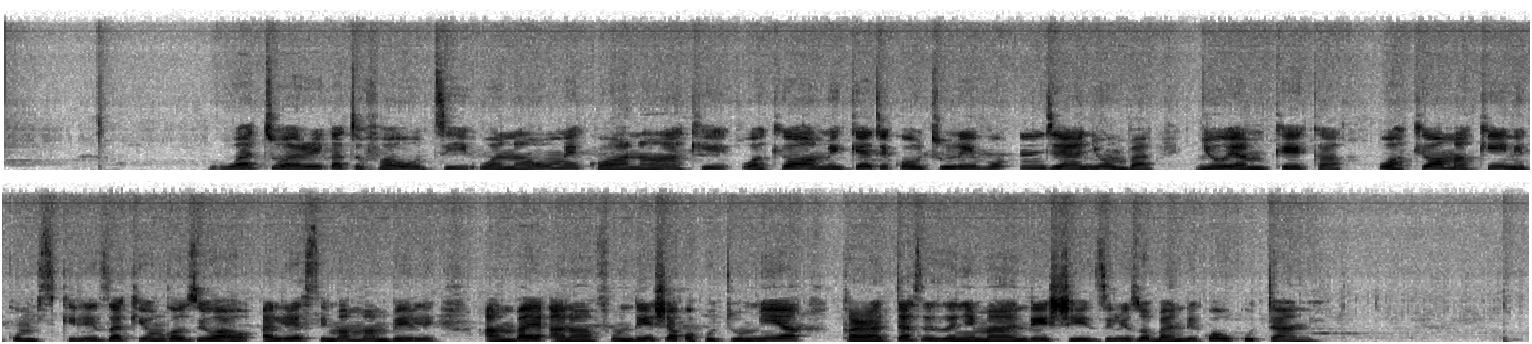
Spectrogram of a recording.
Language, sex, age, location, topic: Swahili, male, 25-35, Dar es Salaam, education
